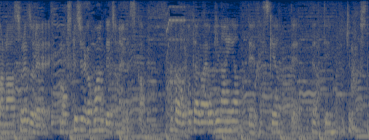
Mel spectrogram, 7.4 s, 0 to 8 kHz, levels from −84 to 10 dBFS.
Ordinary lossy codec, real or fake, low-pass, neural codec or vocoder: none; real; none; none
